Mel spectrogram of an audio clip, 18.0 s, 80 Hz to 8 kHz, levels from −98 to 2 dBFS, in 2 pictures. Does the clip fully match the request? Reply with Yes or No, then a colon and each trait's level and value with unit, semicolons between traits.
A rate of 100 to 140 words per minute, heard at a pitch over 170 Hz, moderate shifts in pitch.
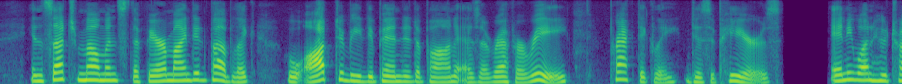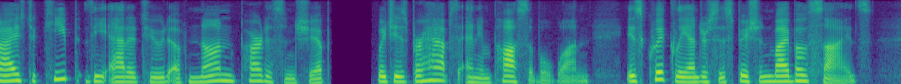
Yes: slow, 135 wpm; medium, 185 Hz; average, 4.0 semitones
